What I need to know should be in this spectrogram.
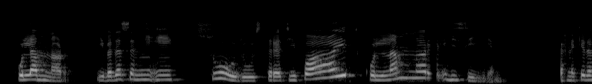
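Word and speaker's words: pseudo: كلمه كاذب في الطب اسمها سودو، البي دي ما بتتنطقش، يبقى سودو.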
